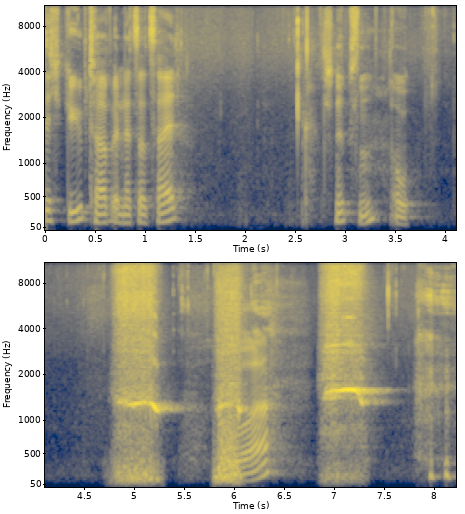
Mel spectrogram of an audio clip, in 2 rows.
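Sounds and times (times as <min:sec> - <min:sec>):
speech: 0:00.0 - 0:01.5, 0:02.6 - 0:03.8, 0:06.1 - 0:06.5
loud piercing two-finger whistle: 0:04.8 - 0:07.7
laughter: 0:07.8 - 0:08.2.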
